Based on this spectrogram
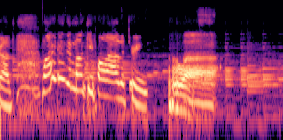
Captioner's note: laughter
